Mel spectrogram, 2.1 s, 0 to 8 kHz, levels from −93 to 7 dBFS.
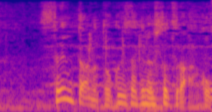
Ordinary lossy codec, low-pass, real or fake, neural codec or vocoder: none; none; fake; codec, 16 kHz, 8 kbps, FreqCodec, larger model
